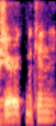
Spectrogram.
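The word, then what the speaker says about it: Jerick McKinnon: Maybe you pronounce his name. Jarek McKinnon.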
